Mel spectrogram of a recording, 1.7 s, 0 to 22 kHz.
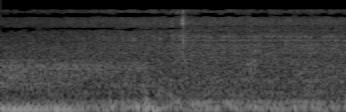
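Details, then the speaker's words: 2015 Fiat 500C Abarth MultiAir after re-priming lost oil prime, light drive: smooth low drone under light load, no ticking from the top end, which had tapped earlier (judged injectors); healthy even run. "yeah really sounds like the top end of the engines really calmed down yeah those are definitely the injectors yeah it's working great"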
